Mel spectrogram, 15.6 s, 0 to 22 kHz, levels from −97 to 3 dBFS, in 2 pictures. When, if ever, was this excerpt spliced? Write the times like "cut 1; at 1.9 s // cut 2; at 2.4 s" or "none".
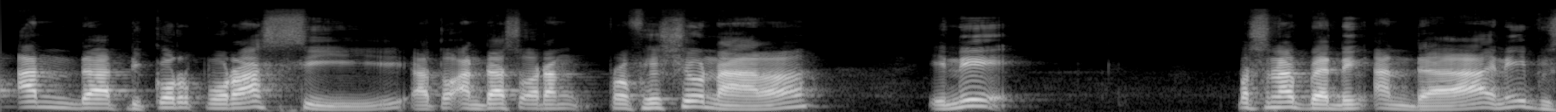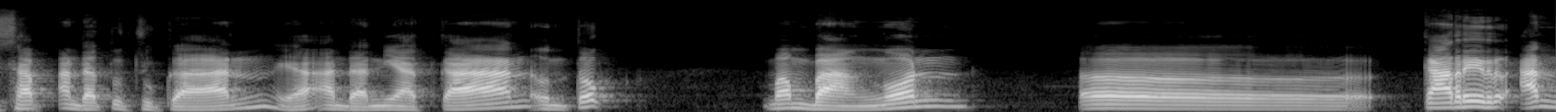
none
